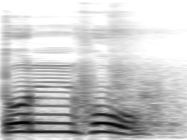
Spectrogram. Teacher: Lanjut, kemudian di sini ada juga hukum izhar halqi karena tanwin bertemu dengan ha jadi dibaca jelas tanpa dengung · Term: izar halqi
